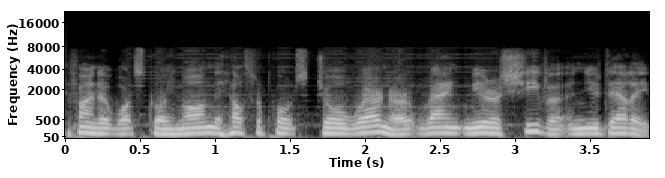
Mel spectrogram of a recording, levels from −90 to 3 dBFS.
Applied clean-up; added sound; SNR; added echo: neural separator model SepFormer DNS4.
